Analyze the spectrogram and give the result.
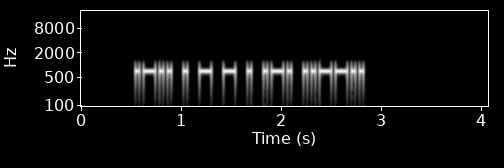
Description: Morse code, heard as a keyed tone, about 30 wpm, 700 Hz. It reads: LETTER?
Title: 4x Word-Spacing - Sentences from Top 300 Words - 30wpm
